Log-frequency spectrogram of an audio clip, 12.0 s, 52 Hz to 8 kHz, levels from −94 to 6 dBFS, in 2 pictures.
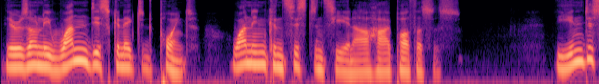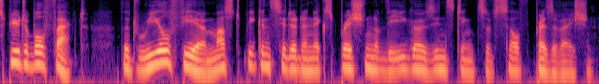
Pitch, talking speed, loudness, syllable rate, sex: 135 Hz, 145 wpm, -19 LUFS, 5.6 syllables/s, male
